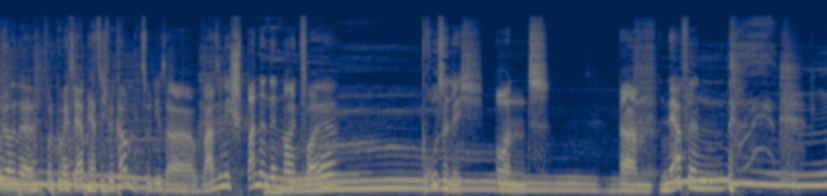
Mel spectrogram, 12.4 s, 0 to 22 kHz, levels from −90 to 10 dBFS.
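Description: At 4.76 to 4.78 s the audio lurches forward, and roughly 150 ms of sound simply never arrives. This is compressed frames skipped: a few whole frames of the encoded stream, each 42.7 ms long, were either missing or rejected by the decoder as damaged.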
